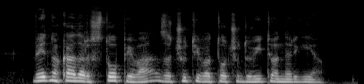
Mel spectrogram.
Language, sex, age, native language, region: Slovenian, male, 30-49, Slovenian, Savinja region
